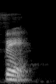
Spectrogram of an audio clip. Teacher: olha a força da palavra pé o é é aberto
